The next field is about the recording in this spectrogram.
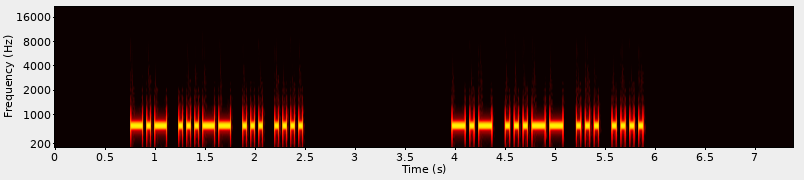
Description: Morse code, heard as a keyed tone, about 28 wpm, 690 Hz. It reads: K3SH K3SH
